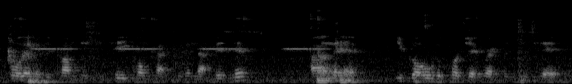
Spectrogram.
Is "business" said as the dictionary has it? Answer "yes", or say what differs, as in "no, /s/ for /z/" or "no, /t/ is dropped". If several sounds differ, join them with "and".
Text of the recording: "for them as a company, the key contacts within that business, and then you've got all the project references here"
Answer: yes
